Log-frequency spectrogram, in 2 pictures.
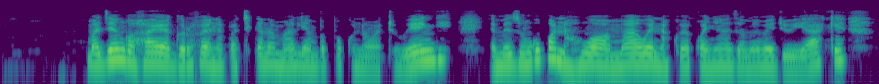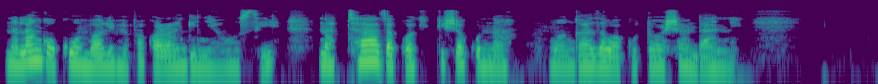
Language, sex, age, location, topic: Swahili, female, 25-35, Nairobi, finance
